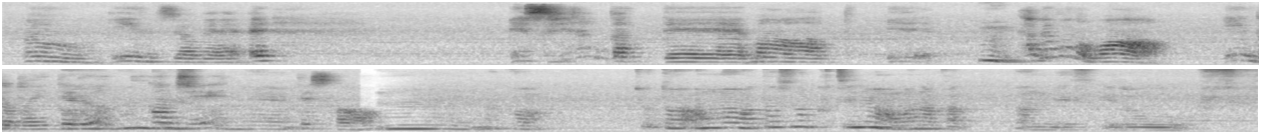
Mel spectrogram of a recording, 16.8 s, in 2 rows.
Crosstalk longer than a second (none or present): none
